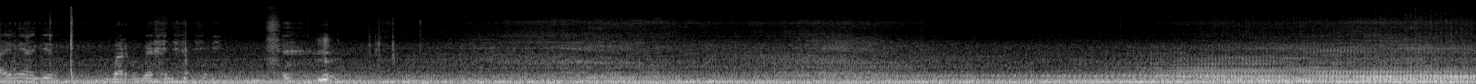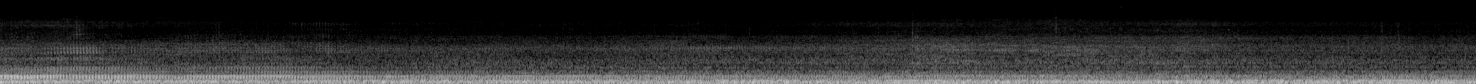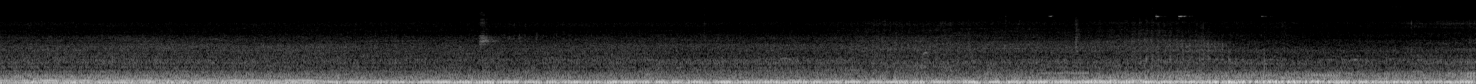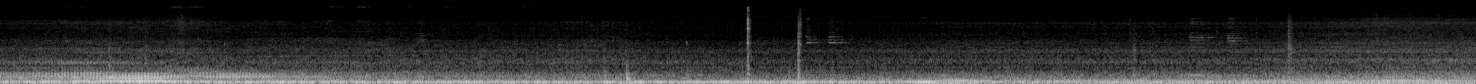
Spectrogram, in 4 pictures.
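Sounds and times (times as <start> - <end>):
street traffic: 0.0 - 59.0
vehicle passing: 38.1 - 48.3.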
